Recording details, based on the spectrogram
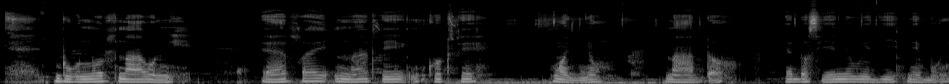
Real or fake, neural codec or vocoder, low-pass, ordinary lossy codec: real; none; none; none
